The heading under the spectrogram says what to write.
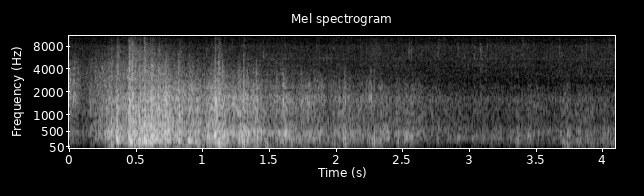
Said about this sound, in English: There's this big crack of thunder.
